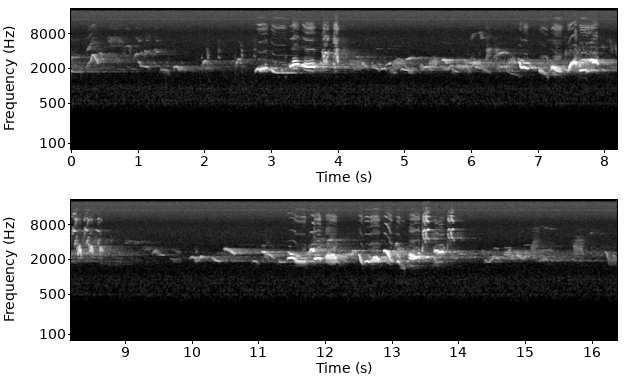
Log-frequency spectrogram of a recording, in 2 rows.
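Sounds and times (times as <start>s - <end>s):
Eurasian blackbird (Turdus merula) singing: 0.0s - 16.3s.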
